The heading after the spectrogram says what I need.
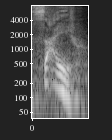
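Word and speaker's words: שעיר: 마귀들이라고 하는 이 말이요, 이 히브리어는 사이르라고 발음합니다. 사이르.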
